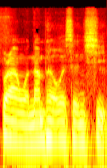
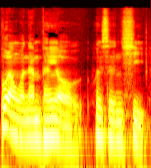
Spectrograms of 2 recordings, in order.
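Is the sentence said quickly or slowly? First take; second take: quickly; slowly. First: The sentence is said quickly, all at once. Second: The sentence is said slowly, drawn out.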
